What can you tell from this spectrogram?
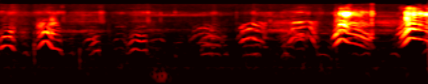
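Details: Jig's three-day-old puppies whine in repeated arched, rising-falling squeaks, roughly one and a half per second, growing louder and shriller toward the end, with a brief low murmur of voice.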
